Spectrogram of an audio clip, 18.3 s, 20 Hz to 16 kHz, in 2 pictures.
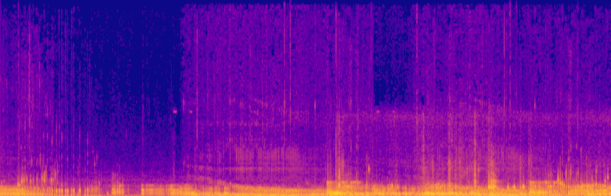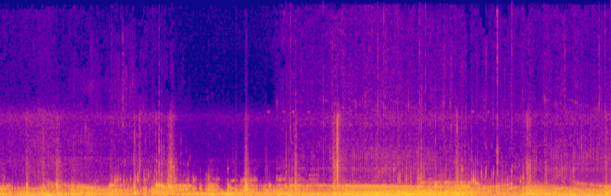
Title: stomach growling 3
